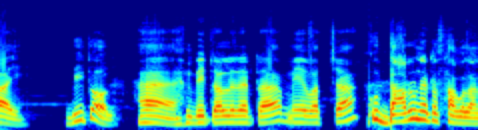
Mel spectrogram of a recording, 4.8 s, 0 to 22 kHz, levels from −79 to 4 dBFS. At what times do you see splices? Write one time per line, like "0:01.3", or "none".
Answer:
0:03.6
